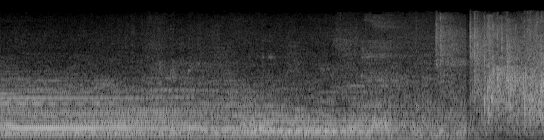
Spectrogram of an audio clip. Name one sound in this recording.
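A grand piano plays a closing passage, and its last chord rings out.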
